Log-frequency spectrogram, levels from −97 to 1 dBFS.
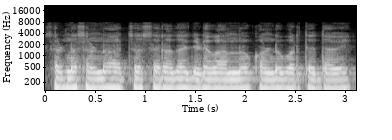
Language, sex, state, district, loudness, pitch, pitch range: Kannada, male, Karnataka, Bidar, -13 LUFS, 120 Hz, 120-125 Hz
